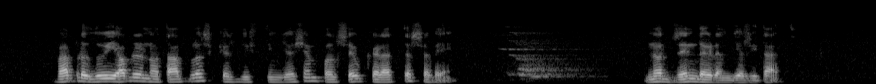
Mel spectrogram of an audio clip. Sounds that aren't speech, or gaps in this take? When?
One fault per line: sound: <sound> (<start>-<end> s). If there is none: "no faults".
sound: squeak (5.0-6.1 s)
